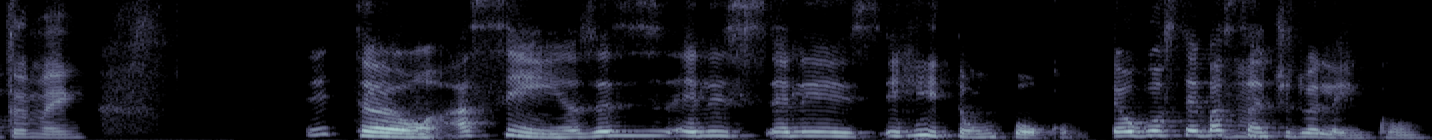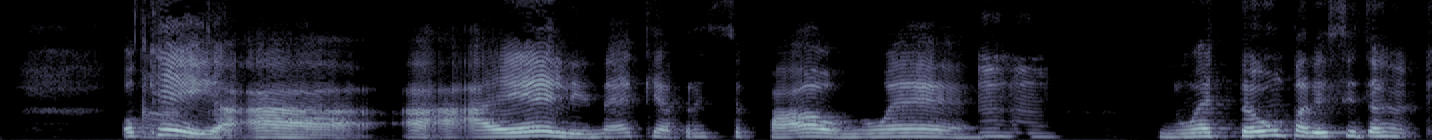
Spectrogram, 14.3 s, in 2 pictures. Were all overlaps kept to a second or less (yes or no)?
yes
